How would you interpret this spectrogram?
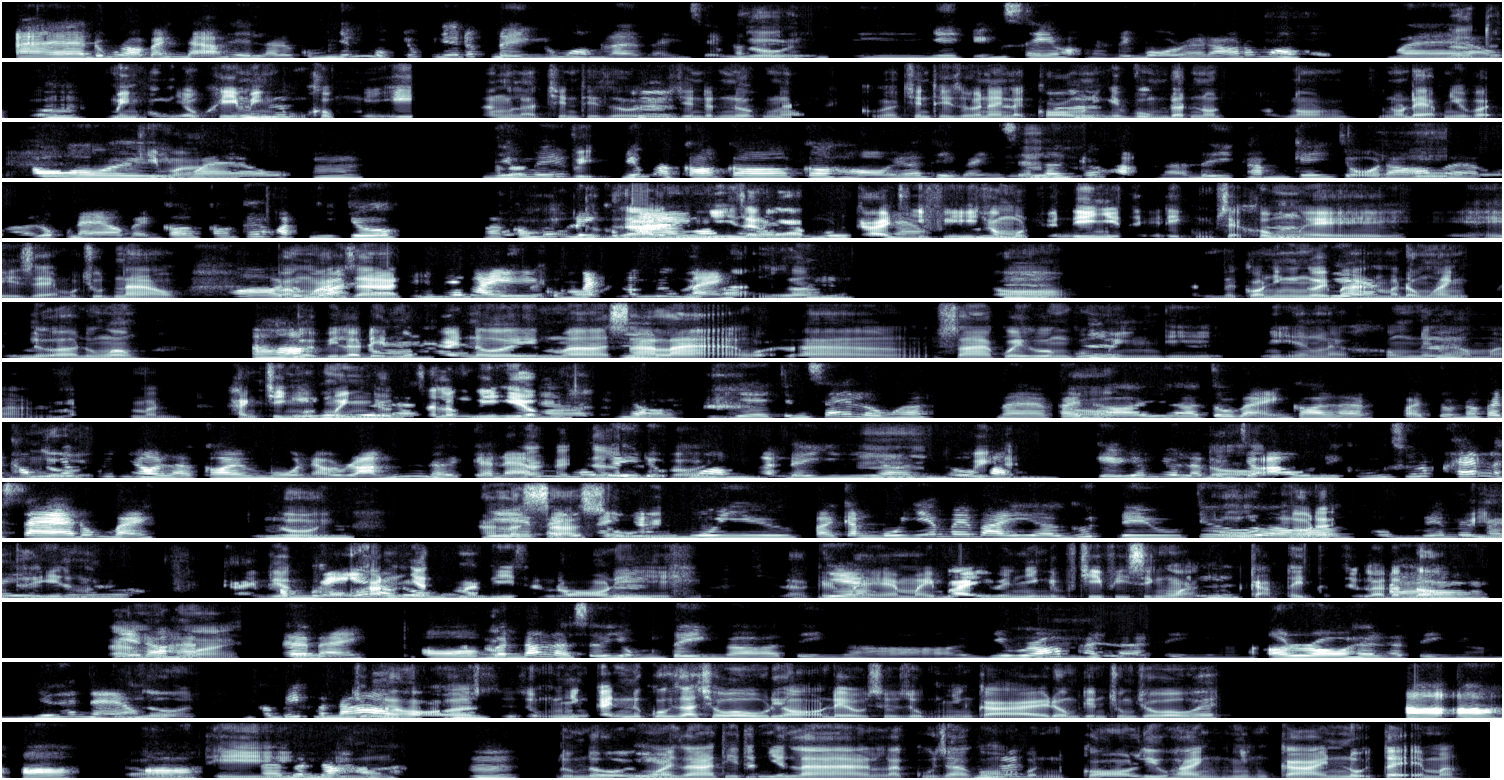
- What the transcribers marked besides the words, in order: tapping; static; unintelligible speech; distorted speech; other background noise; chuckle; in English: "deal"; in English: "good deal"; chuckle; in English: "Europe"
- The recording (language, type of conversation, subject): Vietnamese, unstructured, Điểm đến trong mơ của bạn là nơi nào?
